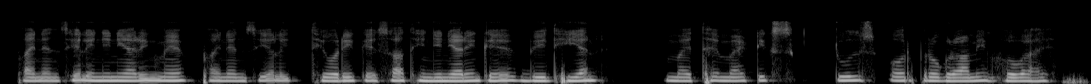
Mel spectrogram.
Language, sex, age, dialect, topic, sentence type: Magahi, male, 25-30, Western, banking, statement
